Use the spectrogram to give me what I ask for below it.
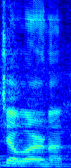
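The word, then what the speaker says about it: चर्वण: कहा जाता है सचिन तुम बोलो चवण सही उच्चारण है चवण ठीक है और चवण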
